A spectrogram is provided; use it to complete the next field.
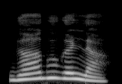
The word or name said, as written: ಕಿಗ್ಗಳ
